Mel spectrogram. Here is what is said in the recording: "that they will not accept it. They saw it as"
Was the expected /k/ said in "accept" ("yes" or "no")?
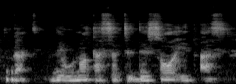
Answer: yes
